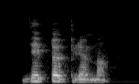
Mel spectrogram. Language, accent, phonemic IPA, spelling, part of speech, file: French, Canada, /de.pœ.plə.mɑ̃/, dépeuplement, noun, LL-Q150 (fra)-dépeuplement.wav
- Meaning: depopulation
